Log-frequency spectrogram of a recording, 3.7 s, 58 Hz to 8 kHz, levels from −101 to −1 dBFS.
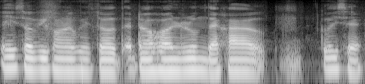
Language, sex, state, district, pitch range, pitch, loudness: Assamese, male, Assam, Sonitpur, 125-130 Hz, 125 Hz, -17 LUFS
